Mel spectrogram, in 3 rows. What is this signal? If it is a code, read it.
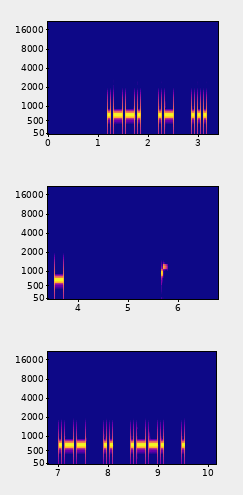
Morse code, heard as a keyed tone, about 20 wpm, spaced as for 14 wpm, 700 Hz. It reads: PAST WIPE
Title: 153 Lesson 25f - Letter p - Words 20wpm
